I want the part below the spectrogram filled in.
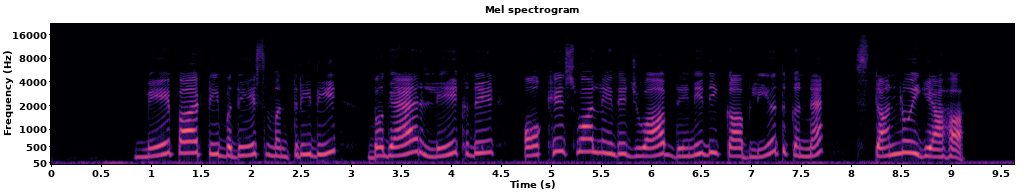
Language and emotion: Dogri, surprised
